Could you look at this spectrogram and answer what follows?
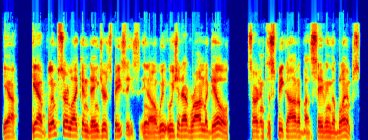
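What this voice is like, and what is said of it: Hoarse, deep, scratchy voice. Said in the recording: “is my voice sound weird? I feel hoarse... I feel like my voice is deep and scratchy and throaty.”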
